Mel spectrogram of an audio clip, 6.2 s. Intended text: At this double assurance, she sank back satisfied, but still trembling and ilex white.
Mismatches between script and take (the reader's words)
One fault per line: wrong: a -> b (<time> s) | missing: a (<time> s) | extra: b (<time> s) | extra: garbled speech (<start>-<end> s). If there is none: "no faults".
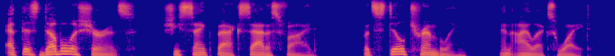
no faults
